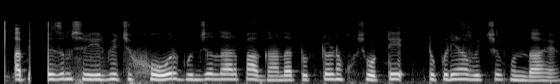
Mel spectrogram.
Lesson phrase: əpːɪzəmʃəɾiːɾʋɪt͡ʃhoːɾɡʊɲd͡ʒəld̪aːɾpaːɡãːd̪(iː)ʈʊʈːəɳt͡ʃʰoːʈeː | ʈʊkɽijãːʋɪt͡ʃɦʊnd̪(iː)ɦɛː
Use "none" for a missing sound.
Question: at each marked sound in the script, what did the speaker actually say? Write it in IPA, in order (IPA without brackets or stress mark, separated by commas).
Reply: aː, aː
